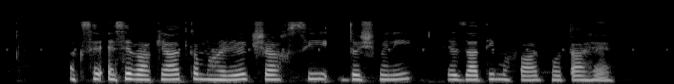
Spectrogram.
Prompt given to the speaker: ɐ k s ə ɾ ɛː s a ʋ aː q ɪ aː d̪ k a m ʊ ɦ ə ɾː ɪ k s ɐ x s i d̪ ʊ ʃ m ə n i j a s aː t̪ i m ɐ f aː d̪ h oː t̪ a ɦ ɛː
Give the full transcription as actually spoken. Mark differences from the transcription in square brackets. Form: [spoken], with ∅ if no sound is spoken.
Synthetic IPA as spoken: ɐ k s ə ɾ ɛː s [e] ʋ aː q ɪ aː [t̪] k a m ʊ ɦ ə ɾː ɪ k [ʃ] ɐ x s i d̪ ʊ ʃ m ə n i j a [z] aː t̪ i m ɐ f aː d̪ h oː t̪ a ɦ ɛː

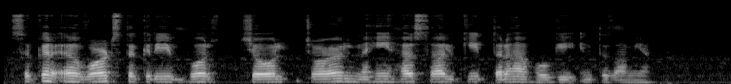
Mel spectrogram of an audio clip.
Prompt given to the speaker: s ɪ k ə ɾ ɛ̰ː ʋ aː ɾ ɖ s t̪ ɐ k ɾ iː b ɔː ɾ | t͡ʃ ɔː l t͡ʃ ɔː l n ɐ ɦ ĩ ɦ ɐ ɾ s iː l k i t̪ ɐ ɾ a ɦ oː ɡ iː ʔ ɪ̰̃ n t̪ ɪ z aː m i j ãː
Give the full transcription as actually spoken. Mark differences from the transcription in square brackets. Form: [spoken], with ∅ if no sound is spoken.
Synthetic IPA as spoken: s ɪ k ə ɾ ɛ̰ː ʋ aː ɾ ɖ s t̪ ɐ k ɾ iː b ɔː ɾ | t͡ʃ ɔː l t͡ʃ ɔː l n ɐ ɦ ĩ ɦ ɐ ɾ s [aː] l k i t̪ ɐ ɾ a ɦ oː ɡ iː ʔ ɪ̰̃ n t̪ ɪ z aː m i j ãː

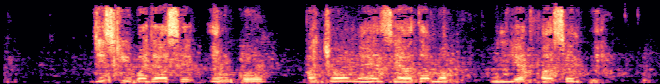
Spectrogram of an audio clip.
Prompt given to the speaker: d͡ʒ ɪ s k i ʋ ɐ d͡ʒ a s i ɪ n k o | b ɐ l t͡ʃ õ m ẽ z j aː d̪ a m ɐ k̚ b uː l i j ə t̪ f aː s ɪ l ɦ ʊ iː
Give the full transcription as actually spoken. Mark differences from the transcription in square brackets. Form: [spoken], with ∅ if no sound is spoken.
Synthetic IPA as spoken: d͡ʒ ɪ s k i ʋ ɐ d͡ʒ a s [e] ɪ n k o | b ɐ [∅] t͡ʃ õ m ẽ z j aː d̪ a m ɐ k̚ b uː l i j ə t̪ f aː s ɪ l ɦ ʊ iː

